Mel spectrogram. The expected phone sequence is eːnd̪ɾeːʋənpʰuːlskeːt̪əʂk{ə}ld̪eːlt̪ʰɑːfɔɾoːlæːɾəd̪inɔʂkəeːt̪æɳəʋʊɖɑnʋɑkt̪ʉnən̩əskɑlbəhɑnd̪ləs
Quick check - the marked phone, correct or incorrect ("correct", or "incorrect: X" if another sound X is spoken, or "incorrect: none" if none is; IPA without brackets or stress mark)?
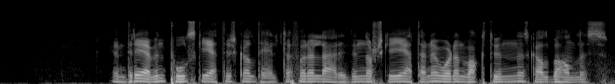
incorrect: ɑ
